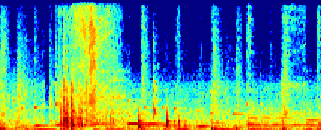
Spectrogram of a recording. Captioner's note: buzzing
